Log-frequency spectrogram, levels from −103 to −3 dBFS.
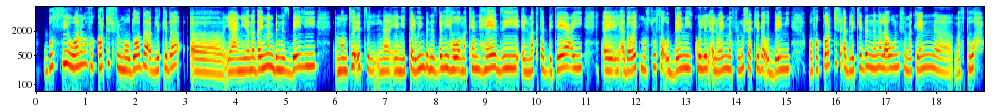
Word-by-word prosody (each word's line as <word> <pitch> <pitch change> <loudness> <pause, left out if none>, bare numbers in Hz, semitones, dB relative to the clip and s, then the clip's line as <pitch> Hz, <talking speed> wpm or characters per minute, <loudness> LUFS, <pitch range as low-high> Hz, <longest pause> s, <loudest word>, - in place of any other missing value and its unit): بُصّي، 280 +9 +1
هو 270 -3 +5
أنا 290 +3 +2
ما 320 0 -3
فكّرتش 290 +3 -1
في - - -11
الموضوع 235 0 +3
ده 275 0 +4
قبل 220 0 -1
كده، 265 +6 +1 0.2
آآ 200 -3 -2
يعني 215 +1 -1
أنا 235 +1 +2
دايمًا 245 +5 +3
بالنسبة 235 -4 +2
لي 280 +2 0 0.4
منطقة 225 +6 +1
الن 215 -2 -4
يعني 215 0 -2
التلوين 230 +3 +1
بالنسبة 235 -3 +1
لي 250 -2 +1
هو 230 0 +6
مكان 240 +3 -2
هادي، 250 +1 +2
المكتب 220 +2 -3
بتاعي، 255 +5 +2 0.4
آآ - - +3 0.2
الأدوات 220 +5 +1
مرصوصة 270 +5 -3
قُدّامي، 235 +5 0
كل 245 0 0
الألوان 225 +1 -1
مفروشة 235 +3 -3
كده 245 +2 -1
قُدّامي، 225 +5 0 0.4
ما 205 - -2
فكّرتش 280 +8 0
قبل 225 -3 0
كده 265 +4 0
إن 270 -2 -2
أنا 255 +2 -1
ألوِّن 260 +2 +2
في 265 - -11
مكان 240 +5 -2 0.4
مفتوح، 245 - -4
240 Hz, 145 wpm, -24 LUFS, 220-265 Hz, 0.4 s, هو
